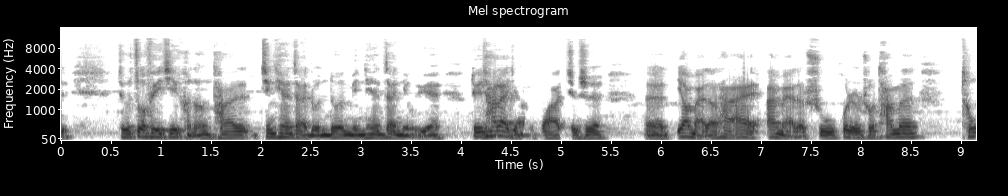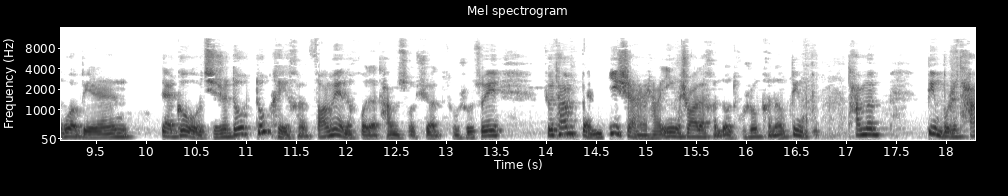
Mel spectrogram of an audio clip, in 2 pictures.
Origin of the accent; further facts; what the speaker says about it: China; 我们中国人讲叫水土，但是西西方人讲叫环境决定嘛。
